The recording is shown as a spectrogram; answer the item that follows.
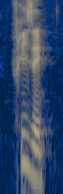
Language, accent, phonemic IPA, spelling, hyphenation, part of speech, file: French, France, /fʁi.ze/, frisé, fri‧sé, verb / adjective, LL-Q150 (fra)-frisé.wav
- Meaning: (verb) past participle of friser; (adjective) 1. twisted; contorted 2. curly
